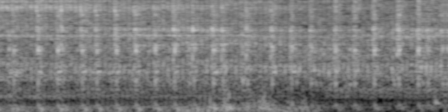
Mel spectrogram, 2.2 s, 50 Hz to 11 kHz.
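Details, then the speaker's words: 1980 Honda Express scooter, revived after not running: quick, even two-stroke putter at a steady idle with a light rattle on top; starts right up and idles smoothly. "it runs it starts right up the lights work can we start it yeah i'll let you uh start it"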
